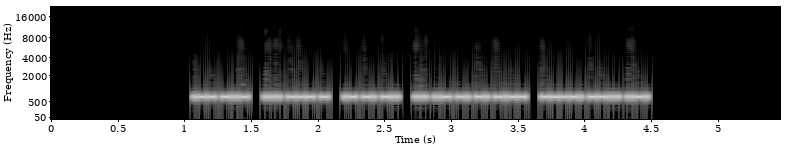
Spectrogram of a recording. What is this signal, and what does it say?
Morse code, heard as a keyed tone, about 69 wpm, 700 Hz. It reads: WX HOT AND SUNNY 97F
